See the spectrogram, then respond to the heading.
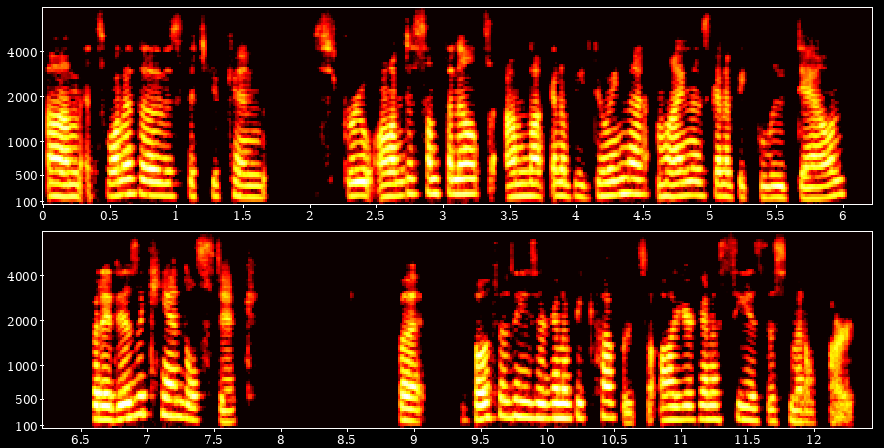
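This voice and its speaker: A woman's voice: medium pitch, a little fast, dry recording. A woman, sounding froggy from a cold, chatting casually and thinking aloud as she walks viewers through a craft project. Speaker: craft vlogger. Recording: dull lo-fi dry recording.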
